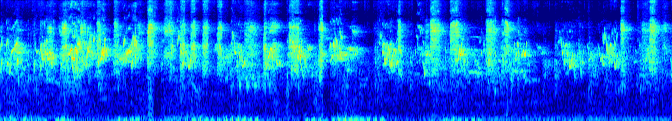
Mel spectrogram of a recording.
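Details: Budgies chattering together in a busy stream of high, scratchy chirps and short squawks, overlapping irregularly throughout.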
